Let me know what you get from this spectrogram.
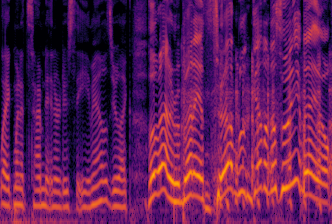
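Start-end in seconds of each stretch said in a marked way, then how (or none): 2.2-5.0 booming, very loud, high-pitched podcast announcer voice. Teasing the other host about introducing the emails, mimicking co-host's podcast voice. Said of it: "when you put on your podcast voice".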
